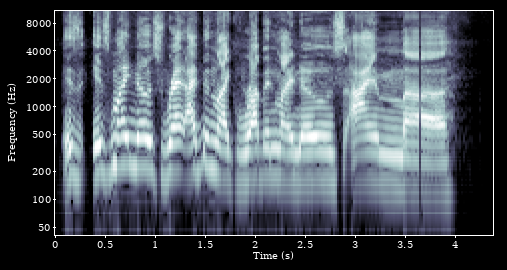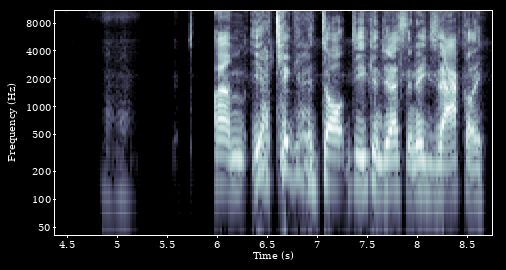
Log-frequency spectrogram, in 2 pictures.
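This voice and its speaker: A man's voice: fairly high pitch, unhurried, smooth, no echo. A man with a congested nose hosting a casual livestream, chatting with viewers and trailing off into fillers. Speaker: livestream host. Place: home model railroad room.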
